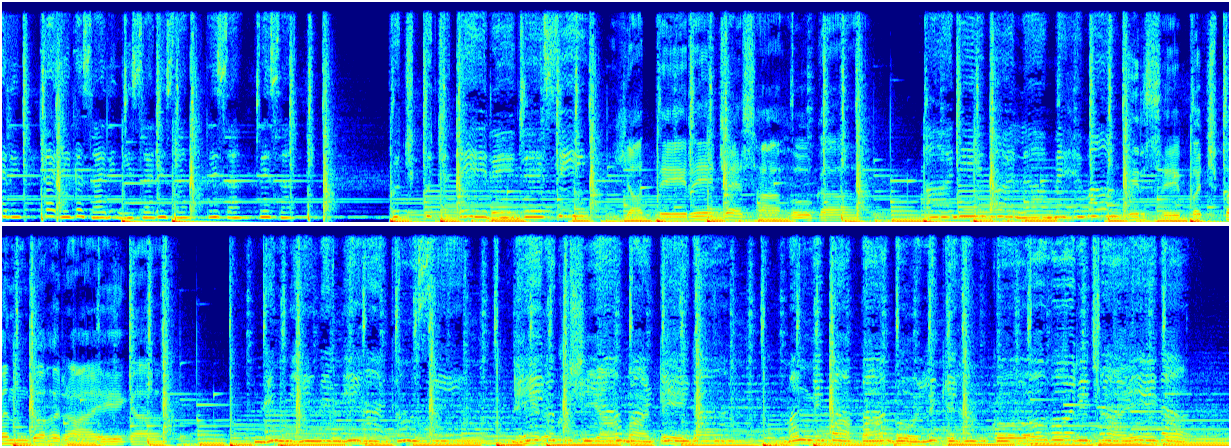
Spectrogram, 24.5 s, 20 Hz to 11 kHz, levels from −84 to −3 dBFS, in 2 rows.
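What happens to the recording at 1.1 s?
Nothing goes wrong at 1.1 s; the audio plays through that moment intact, with no dropout, click, distortion or other fault.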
